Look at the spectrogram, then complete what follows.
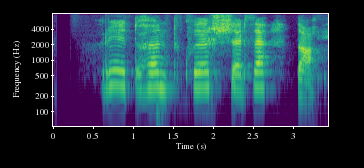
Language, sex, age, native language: Icelandic, male, 6, Icelandic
